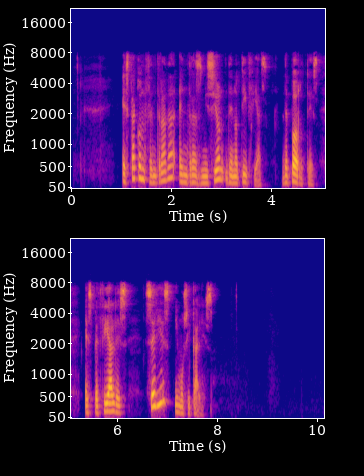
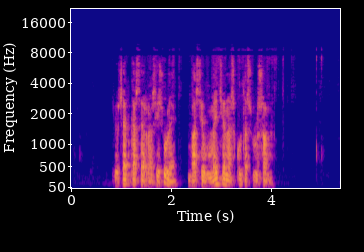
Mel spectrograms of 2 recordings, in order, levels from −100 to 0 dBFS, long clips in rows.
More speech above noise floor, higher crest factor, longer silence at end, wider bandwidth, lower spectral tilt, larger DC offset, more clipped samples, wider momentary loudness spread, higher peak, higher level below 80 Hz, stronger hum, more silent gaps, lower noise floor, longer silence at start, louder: first, 66 dB vs 62 dB; about the same, 22 dB vs 22 dB; first, 2.3 s vs 1.35 s; about the same, 8.4 kHz vs 9.2 kHz; second, -4 dB/octave vs -6 dB/octave; neither; neither; first, 16 LU vs 8 LU; first, -2 dBFS vs -8 dBFS; about the same, -68 dBFS vs -66 dBFS; neither; neither; about the same, -88 dBFS vs -89 dBFS; first, 1 s vs 0.85 s; first, -22 LUFS vs -27 LUFS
